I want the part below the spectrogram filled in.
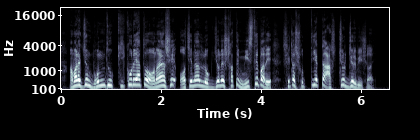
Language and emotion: Bengali, surprised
